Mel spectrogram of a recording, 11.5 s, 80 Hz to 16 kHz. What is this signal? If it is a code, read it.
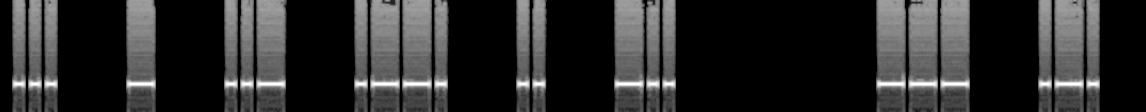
Morse code, heard as a keyed tone, about 15 wpm, spaced as for 8 wpm, 1000 Hz. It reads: STUPID OR
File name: qotdfiles / 8wpm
